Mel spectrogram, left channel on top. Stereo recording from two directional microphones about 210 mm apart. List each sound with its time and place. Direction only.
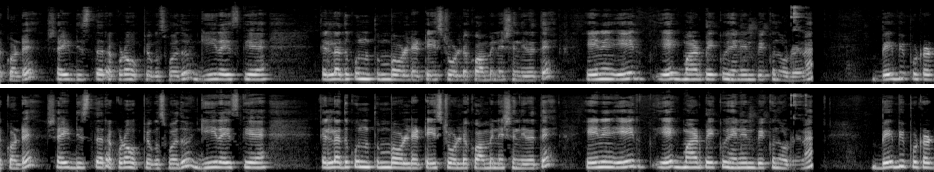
0.1 s speech: 40° right (ahead or behind)
8.8 s speech: 50° right (ahead or behind)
